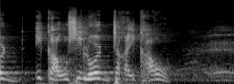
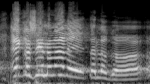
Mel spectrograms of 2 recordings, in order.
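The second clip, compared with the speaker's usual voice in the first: flustered wife; 3 semitones higher, 7 dB louder than usual. Acted. Wife melting, can't argue.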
